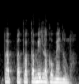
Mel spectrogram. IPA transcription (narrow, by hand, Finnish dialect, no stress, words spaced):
tɑpːɑːt ʋɑˑi̯kːɑ milːæ komenˑolˑɑ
